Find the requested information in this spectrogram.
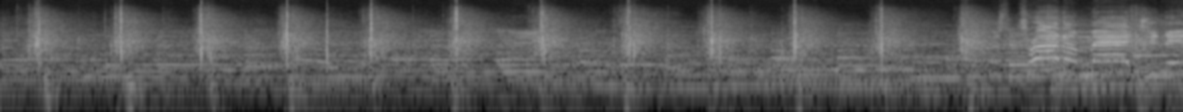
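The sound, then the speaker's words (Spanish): An audience claps in a steady rhythm, sharp claps landing about twice a second, over sustained music with a murmur of crowd voices beneath, growing slightly louder toward the end. “Vamos a aplaudirle.”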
